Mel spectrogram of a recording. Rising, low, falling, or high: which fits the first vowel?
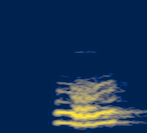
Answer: low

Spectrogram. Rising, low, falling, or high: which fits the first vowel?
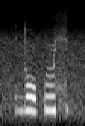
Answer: falling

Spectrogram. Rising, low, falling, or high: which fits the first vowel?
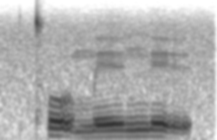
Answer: falling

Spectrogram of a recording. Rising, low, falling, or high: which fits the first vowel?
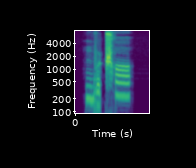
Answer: low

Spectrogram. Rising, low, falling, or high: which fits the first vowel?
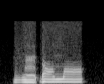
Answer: low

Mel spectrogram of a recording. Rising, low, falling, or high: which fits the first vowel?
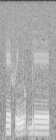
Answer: high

